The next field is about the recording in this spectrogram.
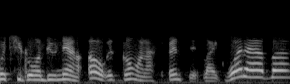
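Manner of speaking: smug, dismissive needling. Retelling how a smug partner taunted after spending the money: imitating a smug man. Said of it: "And he was so smug".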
